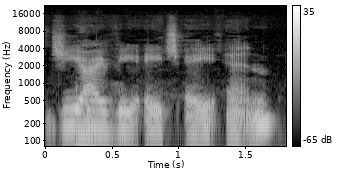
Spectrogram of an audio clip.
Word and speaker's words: Givhan: by Jennifer Givhan, I think is how I pronounced it. It's Givhan.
